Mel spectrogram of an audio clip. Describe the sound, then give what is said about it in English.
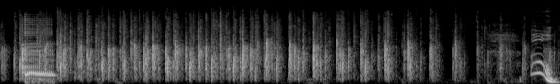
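Quick, steady hand clapping repeats for several seconds, a dense run of sharp claps, with short vocal sounds at the very start and a rising voice sweep near the end. “Clappity clap clap clappy clappy chop.”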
